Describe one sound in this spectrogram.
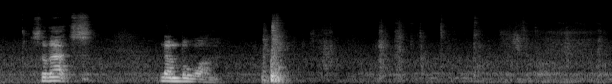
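A bowl knocks on a wooden workbench.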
